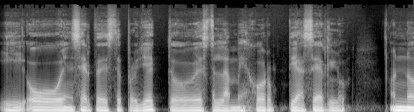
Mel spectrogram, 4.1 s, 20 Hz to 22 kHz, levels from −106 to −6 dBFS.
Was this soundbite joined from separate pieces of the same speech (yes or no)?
yes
